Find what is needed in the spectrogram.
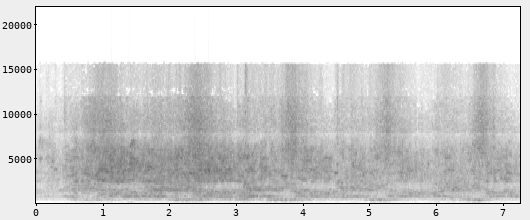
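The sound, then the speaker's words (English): A large arena crowd roars in protest at a referee, a dense, sustained wall of shouting and jeering that swells within the first second and holds loud throughout, with louder surges rising now and then. “The crowd is taking a little issue.”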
